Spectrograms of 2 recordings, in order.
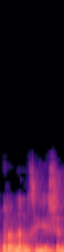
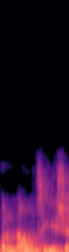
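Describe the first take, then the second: First: The second syllable sounds like 'nun'. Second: The second syllable sounds like 'noun'. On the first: The speaker calls it right. "इसको हमें प्रोनंसिएशन ही कहना होगा" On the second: The speaker calls it wrong. "प्रोनाउंस में देखिए नाउन दिख रहा है... इसको हम प्रोनाउंसिएशन नहीं कह सकते"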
